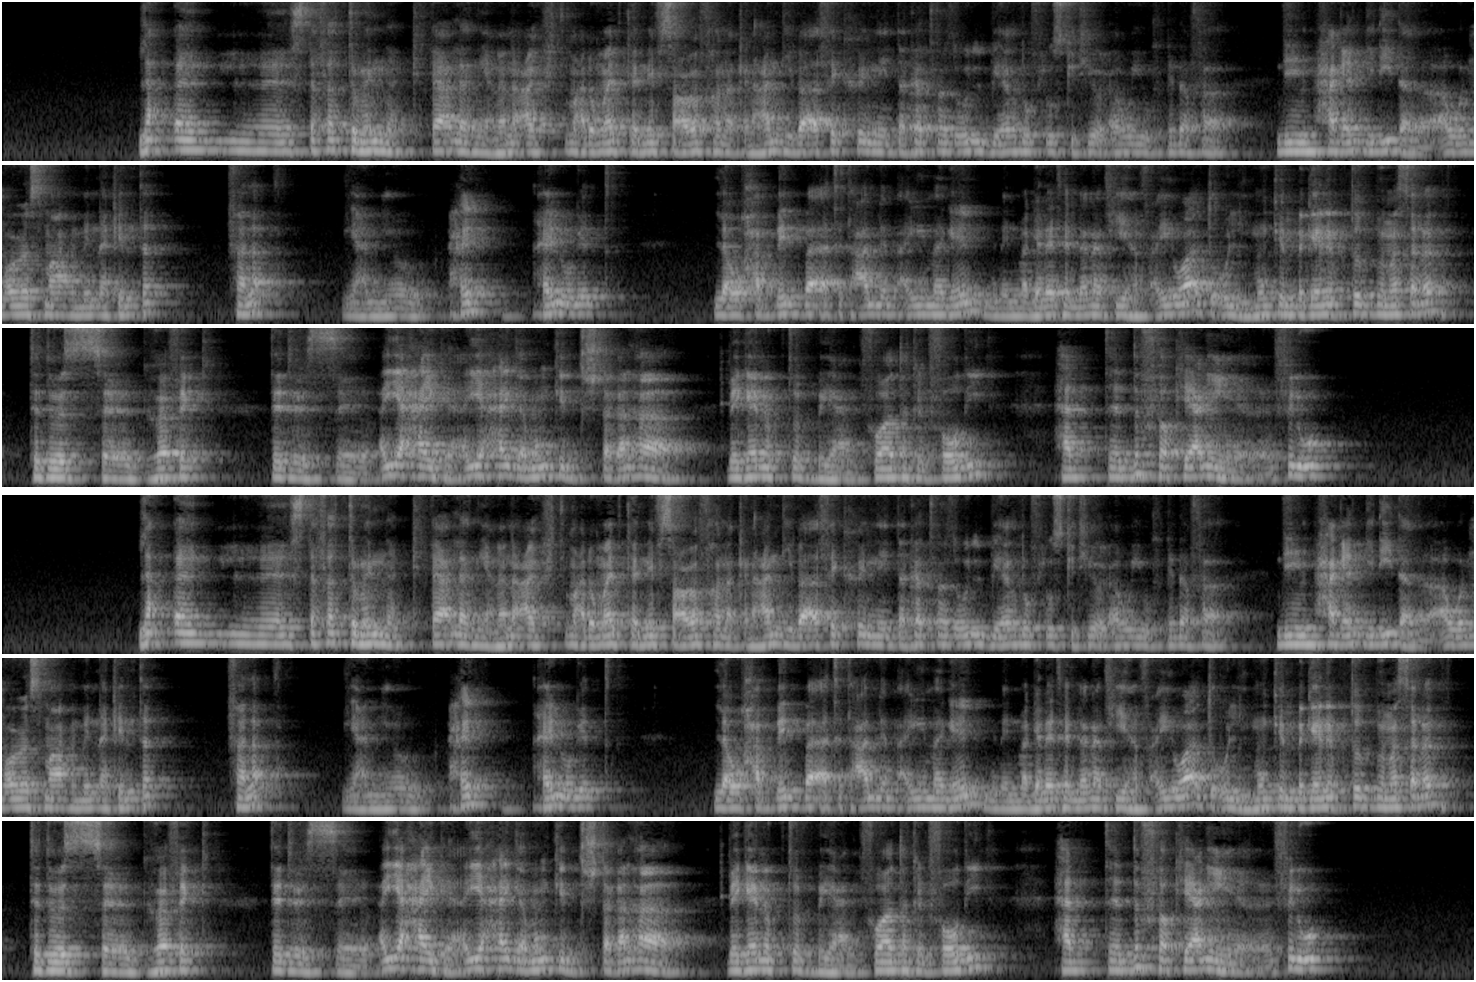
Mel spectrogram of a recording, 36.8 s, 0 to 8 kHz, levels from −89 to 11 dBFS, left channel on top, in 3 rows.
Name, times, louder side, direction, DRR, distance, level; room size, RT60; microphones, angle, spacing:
voice 1, 1.1-10.2 10.6-13.6 14.2-14.6 15.1-16.3 16.7-17.3 18.2-24.3 24.8-26.3 26.8-30.2 30.6-32.8 33.3-35.5, right 1 dB, 15° right, 6 dB, 1.2 m, -27 dB
16.0 x 10.5 x 3.5 m, 0.75 s
head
